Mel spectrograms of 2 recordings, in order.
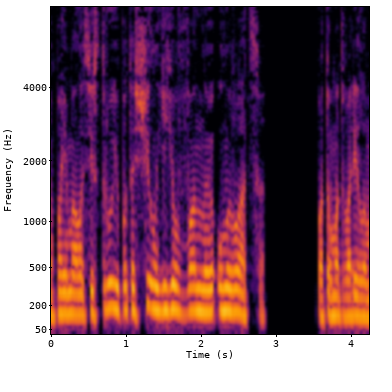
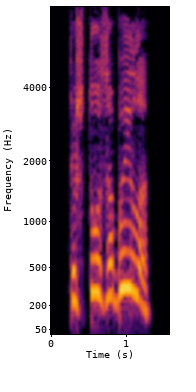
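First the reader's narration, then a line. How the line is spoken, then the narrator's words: Exclaimed. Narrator (Russian): воскликнул Андрейка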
